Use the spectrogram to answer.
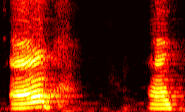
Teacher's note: अनुनासिक, अनुनासिक जिसमें नाक और मुंह दोनों से हवा आती है। तो ये होता है आपका शिरोरेखा के ऊपर जो ये है अनुनासिक, जिसमें नाक और मुंह दोनों से हवा आती है।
